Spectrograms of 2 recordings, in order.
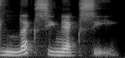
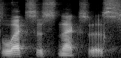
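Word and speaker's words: LexisNexis: What is Lexi Nexi? Did I pronounce that right? Wait, we're spending $16,000 on. So, uh I believe that's Lexus Nexus. Oh, Lexus Nexus.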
